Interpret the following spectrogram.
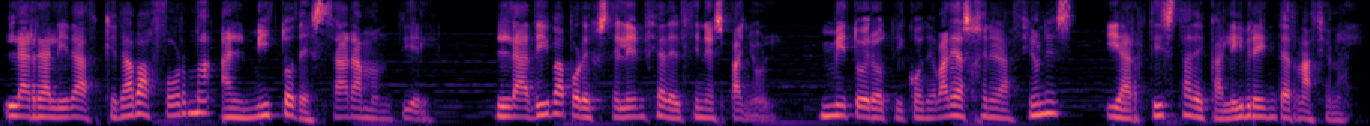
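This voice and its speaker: A woman hosting a podcast, reading a scripted documentary narration in a measured storytelling way. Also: lowish voice. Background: faint music.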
